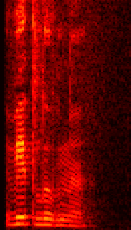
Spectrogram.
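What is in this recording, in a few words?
"ветлывны", Komi, female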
